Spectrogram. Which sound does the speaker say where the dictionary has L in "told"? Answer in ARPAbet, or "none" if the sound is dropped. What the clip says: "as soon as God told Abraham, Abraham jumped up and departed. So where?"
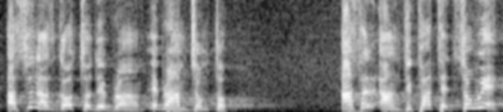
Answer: none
